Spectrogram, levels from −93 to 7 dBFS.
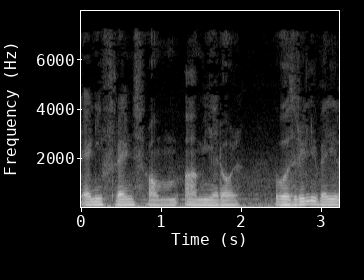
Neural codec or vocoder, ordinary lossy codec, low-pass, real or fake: none; MP3, 32 kbps; 7.2 kHz; real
